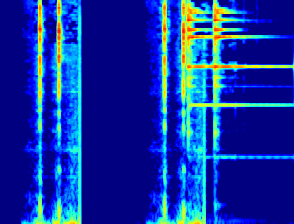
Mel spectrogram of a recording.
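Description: Subscribe-button animation sound effect: two quick mouse clicks, then about a second later a few more clicks and a bright bell ding that rings on for nearly a second.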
